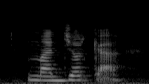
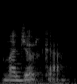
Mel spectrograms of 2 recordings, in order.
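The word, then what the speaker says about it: Mallorca: into later on so another example of the double l sound in a word is the word majorca majorca in english we would say majorca in spanish majorca the letter m and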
